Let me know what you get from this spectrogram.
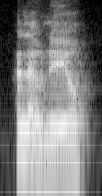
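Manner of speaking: put-on British accent. Greeting a teddy bear character named Neil: put-on British accent. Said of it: "Whoever did that British accent, perfect".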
